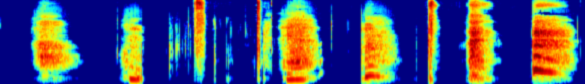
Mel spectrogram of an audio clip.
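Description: A series of about eight wet licking and mouth sounds in short, irregular bursts, some breathy and smeared, others sharp little clicks, with silence between them and no talking; the licking is a playful, cat-like show of affection.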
